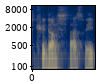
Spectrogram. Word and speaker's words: Kudus: So I knew they had a few good players, and I wasn't surprised when it's Kudus, that's the way you pronounce it, scores that goal.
